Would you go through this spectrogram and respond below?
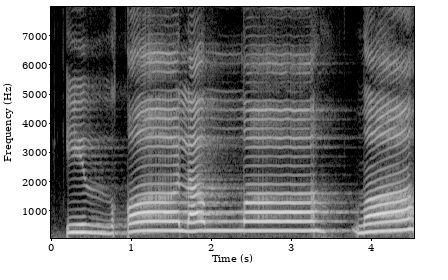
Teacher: Cara membacanya, lam dipanjangkan 2 harokat. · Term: mad tabi'i muqaddar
